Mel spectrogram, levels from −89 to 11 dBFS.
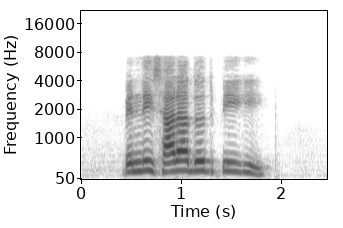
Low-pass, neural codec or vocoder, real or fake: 7.2 kHz; codec, 16 kHz, 0.5 kbps, X-Codec, WavLM features, trained on Multilingual LibriSpeech; fake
